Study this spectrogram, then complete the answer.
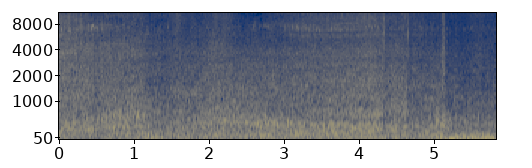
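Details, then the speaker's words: All-stock original 1987 Plymouth Gran Fury at idle, which stalls under load: steady even idle under smog-pump hiss and whir, no misses or knocks; idles normally and starts fine, owner rules out mechanical problems. "it idles 100% just runs great starts right up I don't ever really have problems with it starting but uh and it does seem to sound good what you can hear of it"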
